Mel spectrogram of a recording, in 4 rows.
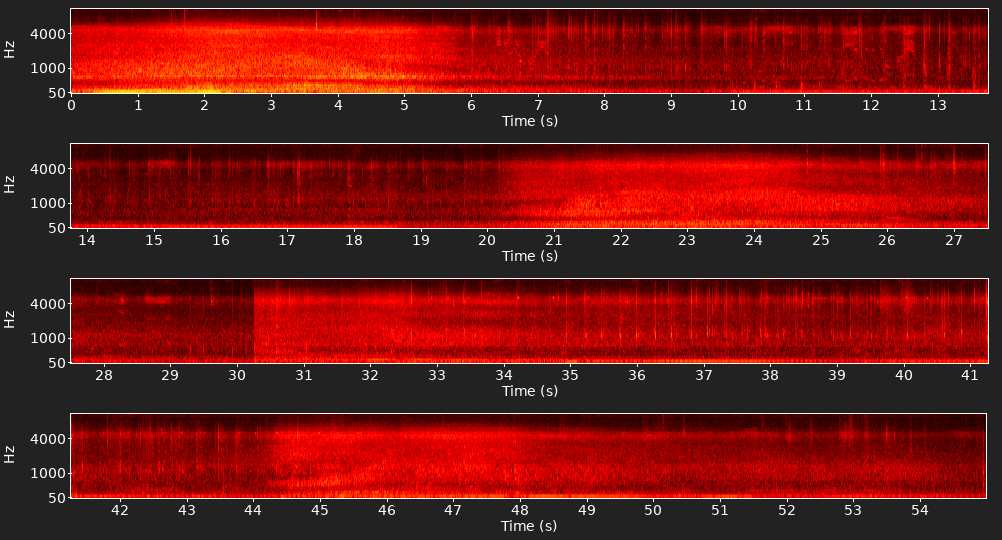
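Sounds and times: broad rushing noise: 0:00.0 - 0:08.3, 0:30.2 - 0:34.6, 0:43.8 - 0:49.8
horse hooves on gravel: 0:00.0 - 0:47.0, 0:47.7 - 0:54.9.

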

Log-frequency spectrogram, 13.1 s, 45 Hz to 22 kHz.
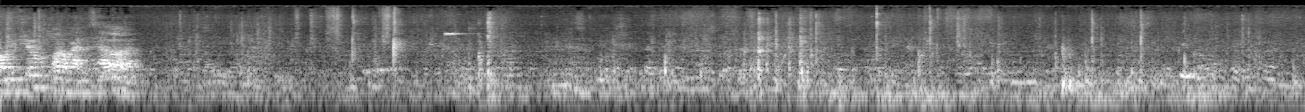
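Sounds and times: murmur of people talking: 0:00.0 - 0:13.0.

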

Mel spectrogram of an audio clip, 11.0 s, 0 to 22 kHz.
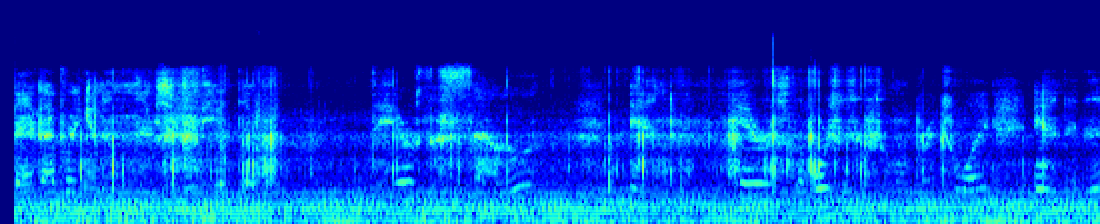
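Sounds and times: low hum: 0:00.2 - 0:11.0.

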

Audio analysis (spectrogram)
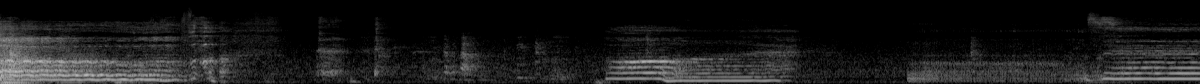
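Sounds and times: man singing sliding note: 0:00.0 - 0:01.9.

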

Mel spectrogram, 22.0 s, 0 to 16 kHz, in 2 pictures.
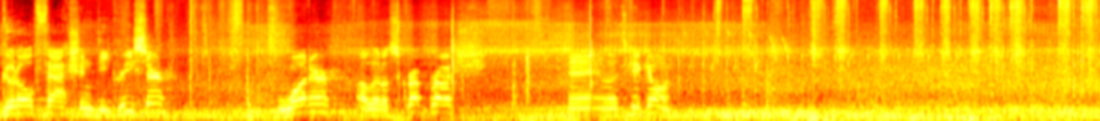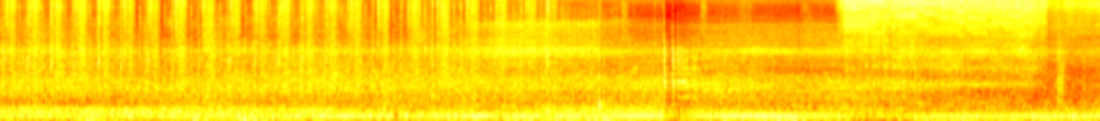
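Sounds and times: steady low hum: 0:00.0 - 0:22.0
spray bottle squirts: 0:07.0 - 0:16.6, 0:19.4 - 0:22.0
hose nozzle water hiss: 0:19.4 - 0:22.0.

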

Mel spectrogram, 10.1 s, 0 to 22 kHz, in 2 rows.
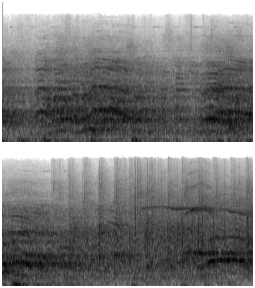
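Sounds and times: dull low thuds: 0:00.0 - 0:03.2, 0:04.3 - 0:05.8.

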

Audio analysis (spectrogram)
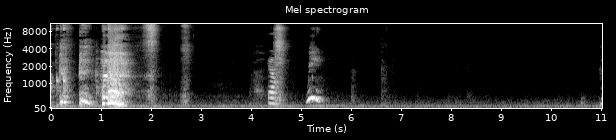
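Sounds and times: faint steady low hum: 0:00.0 - 0:11.0
sniff through the nose: 0:01.8 - 0:02.9.

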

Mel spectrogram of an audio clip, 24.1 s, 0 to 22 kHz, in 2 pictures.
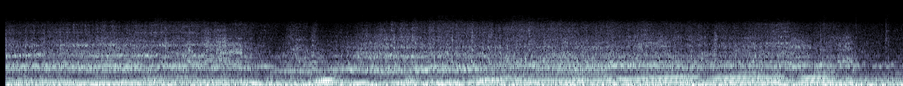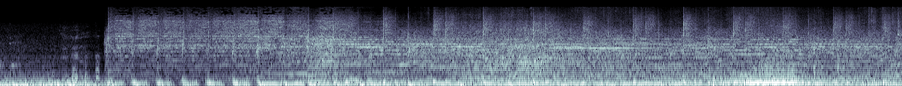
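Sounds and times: car engine revving: 0:00.1 - 0:12.8, 0:13.6 - 0:24.0.

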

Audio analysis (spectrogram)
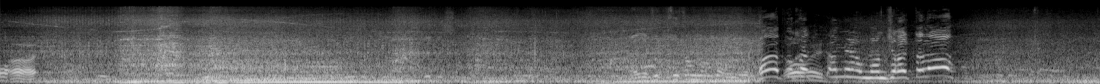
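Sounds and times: off-road vehicle engine revving: 0:00.0 - 0:07.8.

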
